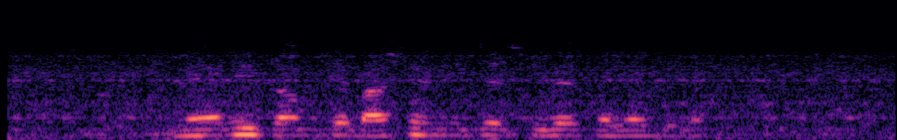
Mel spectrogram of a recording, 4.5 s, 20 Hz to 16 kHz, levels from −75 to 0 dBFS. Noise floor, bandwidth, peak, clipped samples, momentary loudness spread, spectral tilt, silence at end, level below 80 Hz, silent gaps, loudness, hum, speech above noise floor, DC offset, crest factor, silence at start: -48 dBFS; 11 kHz; -12 dBFS; under 0.1%; 24 LU; -8.5 dB/octave; 0 s; -58 dBFS; none; -28 LUFS; none; 21 dB; under 0.1%; 18 dB; 0.05 s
